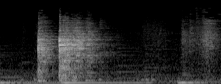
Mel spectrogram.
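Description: Metal wire baskets clanking and rattling against each other as a nested stack is pulled apart, loudest about half a second in, with a smaller clatter near the end.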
